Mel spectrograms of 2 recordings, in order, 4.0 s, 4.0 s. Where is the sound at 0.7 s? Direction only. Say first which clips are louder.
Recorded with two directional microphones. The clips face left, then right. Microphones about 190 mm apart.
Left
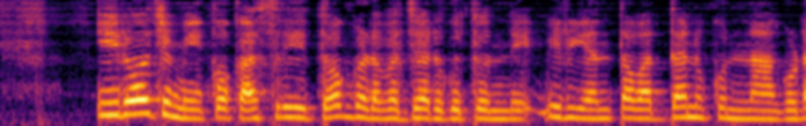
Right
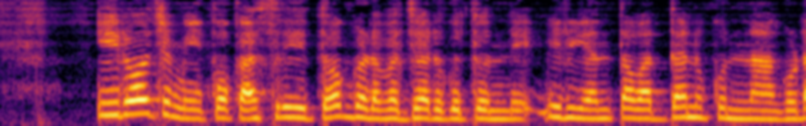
Left 1 dB; 25° left (ahead or behind).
